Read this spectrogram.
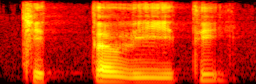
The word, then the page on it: citta-vithi: Pali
